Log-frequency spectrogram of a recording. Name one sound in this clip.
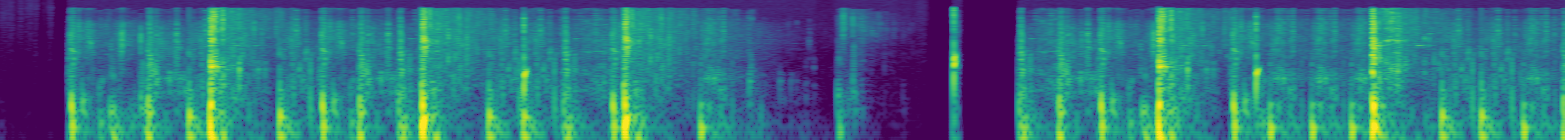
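A pickaxe chips rapidly at stone, with repeated sharp knocks.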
